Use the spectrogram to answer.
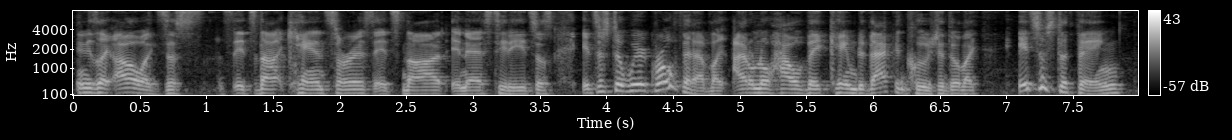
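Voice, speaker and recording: A man's voice: medium pitch, animated, fast, few pauses, fairly bright tone. A man co-hosting a podcast, telling a casual, profane, rambling story and often acting out other people's lines in mock dialogue. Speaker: podcast co-host.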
